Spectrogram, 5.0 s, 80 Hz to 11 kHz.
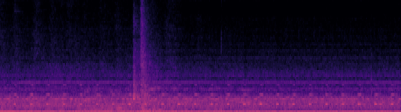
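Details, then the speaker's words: Hydraulic pump on a test stand after a service rotation change, 900 RPM full flow, control already swapped; steady hum with a rough uneven rattle underneath; later found galling on the rocker cam, which was replaced. "While doing a service rotation change we put this pump on the test stand and heard a strange noise. That rattling shouldn't be there let's see what the problem could be."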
